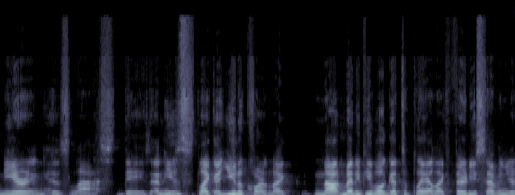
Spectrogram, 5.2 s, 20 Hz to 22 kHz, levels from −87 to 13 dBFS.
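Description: At 1.47 to 1.49 s, between "his last days" and "and he's like a", the speech has a lost packet rebuilt from error correction. For about 20 ms, which fits a single lost packet, the decoder played the low-bitrate copy carried in the next packet, so the sound turns briefly rougher and noisier. Unlike a dropout there is no silence, and unlike guessed concealment it doesn't smear or buzz.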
